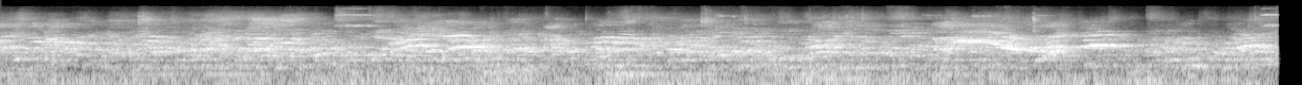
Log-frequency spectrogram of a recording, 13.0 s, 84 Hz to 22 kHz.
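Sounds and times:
children chattering and calling out: 0.0s - 12.8s.

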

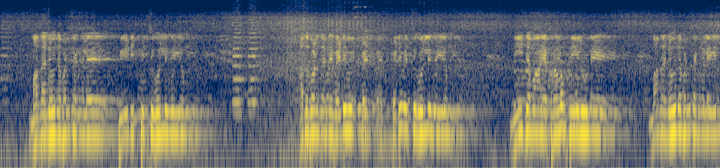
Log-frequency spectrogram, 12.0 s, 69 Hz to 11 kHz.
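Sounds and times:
vehicle horn toots: 0.0s - 0.3s, 3.7s - 4.4s.

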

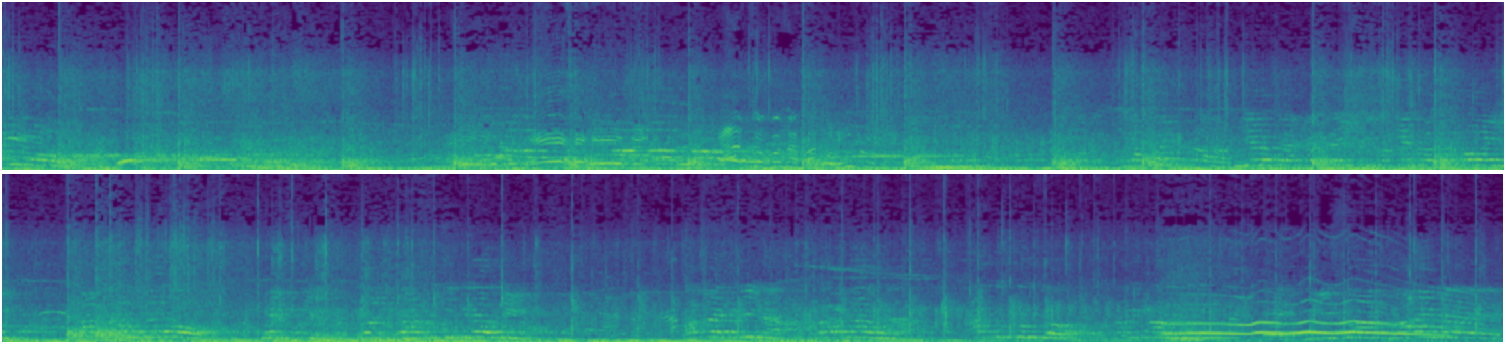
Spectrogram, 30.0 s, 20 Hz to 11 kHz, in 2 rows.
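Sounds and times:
fireworks popping: 0.0s - 19.6s
crowd voices: 0.0s - 30.0s
music: 0.0s - 30.0s
crackle of pyrotechnic sparks: 0.1s - 18.4s.

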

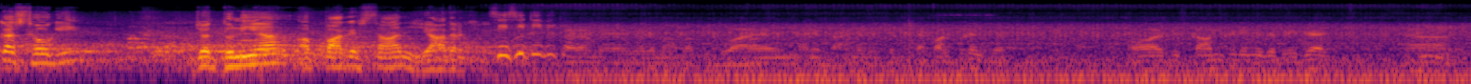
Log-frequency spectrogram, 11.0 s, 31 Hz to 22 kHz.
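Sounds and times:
faint voices: 0.6s - 11.0s
low rumble with hiss: 3.8s - 11.0s.

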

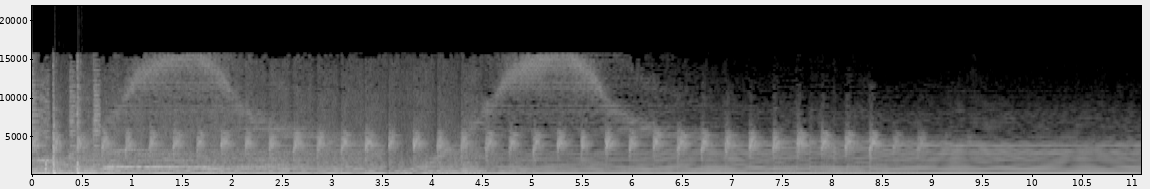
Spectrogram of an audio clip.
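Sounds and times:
held synthesizer note: 0.6s - 9.5s.

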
